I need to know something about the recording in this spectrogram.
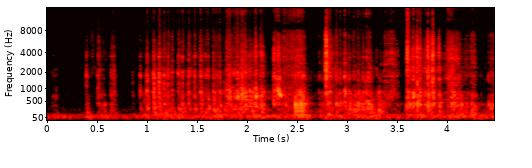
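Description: Scissors cutting through a paper napkin glued to a scrap of paper: a quiet run of snips and paper rustle starting about a second in.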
